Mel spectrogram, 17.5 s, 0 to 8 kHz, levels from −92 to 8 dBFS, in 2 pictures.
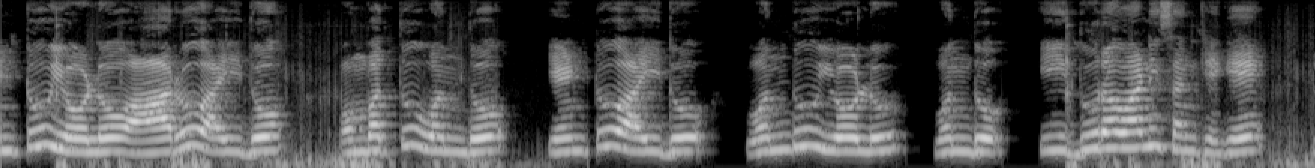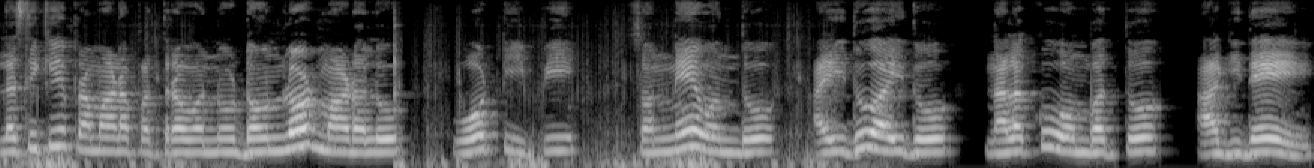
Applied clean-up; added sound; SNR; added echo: none; Glass; 17 dB; none.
